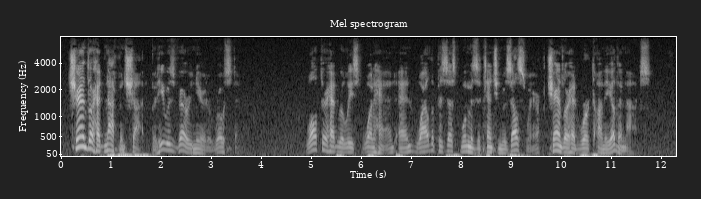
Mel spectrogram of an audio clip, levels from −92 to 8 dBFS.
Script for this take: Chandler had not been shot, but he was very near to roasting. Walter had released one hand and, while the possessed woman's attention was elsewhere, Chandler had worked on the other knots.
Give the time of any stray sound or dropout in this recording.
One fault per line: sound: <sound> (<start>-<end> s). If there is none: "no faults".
no faults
